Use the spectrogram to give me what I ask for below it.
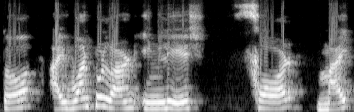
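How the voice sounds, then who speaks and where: A man's voice: high voice, steady tone, extremely slow, dull audio. A man with a Sylheti Bengali accent teaching English patiently. He asks questions and answers them himself, and spells words out letter by letter. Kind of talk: classroom-style lesson explanation.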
